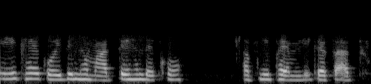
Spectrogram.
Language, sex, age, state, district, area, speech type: Hindi, female, 45-60, Uttar Pradesh, Hardoi, rural, conversation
